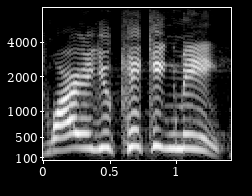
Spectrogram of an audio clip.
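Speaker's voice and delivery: high-pitched mock indignation; lightly voiced complaining donkey; protesting donkey. Donkey asking Balaam why he kicks, mock indignant.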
